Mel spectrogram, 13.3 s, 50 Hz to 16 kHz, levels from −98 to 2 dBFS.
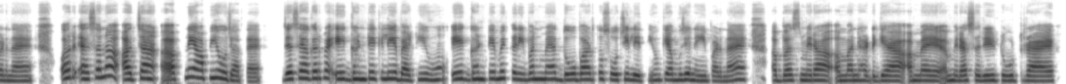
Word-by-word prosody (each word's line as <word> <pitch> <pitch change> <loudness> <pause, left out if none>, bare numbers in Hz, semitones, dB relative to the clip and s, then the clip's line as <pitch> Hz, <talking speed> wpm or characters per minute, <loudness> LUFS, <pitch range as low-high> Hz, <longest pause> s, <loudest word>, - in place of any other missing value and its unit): पढ़ना 215 -2 -3
है 205 0 -2 0.4
और 325 +3 +2
ऐसा 285 +5 0
ना 410 +3 +3
अचा 265 +4 +4 0.3
अपने 335 +7 +1
आप 325 -2 +2
ही 330 - +4
हो 315 -3 +3
जाता 210 -7 -4
है। 180 0 -4 0.3
जैसे 280 +3 +3
अगर 310 0 +2
मैं 320 - +3
1 280 -2 +2
घंटे 280 +1 +3
के 285 +1 -7
लिए 290 +1 +3
बैठी 245 0 -1
हूँ, 255 +1 -2
1 275 -1 +2
घंटे 280 +1 +1
में 295 +2 +2
करीबन 275 -2 -1
मैं 275 -2 0
2 245 +1 +1
बार 260 0 0
तो 280 - -3
सोच 250 -3 -3
ही 260 - 0
लेती 225 -1 -2
हूँ 235 +1 -5
कि 255 - 0
अब 245 - 0
मुझे 240 +2 +1
नहीं 215 -3 -2
पढ़ना 200 -1 -5
है, 255 +4 +1 0.3
अब 225 -1 -3
बस 230 +1 -2
मेरा 230 0 +1 0.2
मन 220 +1 -2
हट 215 -2 -2
गया, 210 0 +1
अब 200 +1 -2
मैं 220 -2 +1
मेरा 215 -1 +1
शरीर 220 0 0
टूट 220 -1 -4
रहा 210 -1 +2
है 205 0 +2
245 Hz, 235 wpm, -23 LUFS, 220-280 Hz, 0.4 s, अचा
